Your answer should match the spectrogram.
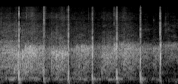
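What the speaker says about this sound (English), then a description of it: "let's give an applause to our speakers tonight." Audience applause for the evening's speakers fills the room, a steady wash of clapping with several sharper individual claps standing out at a regular pace, close and fairly loud, with no talking over it.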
